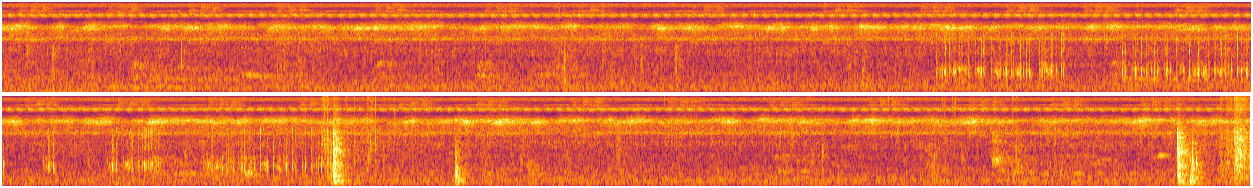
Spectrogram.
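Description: Steady, high-pitched chirring of crickets, with two faint clicks about two-thirds of the way through.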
